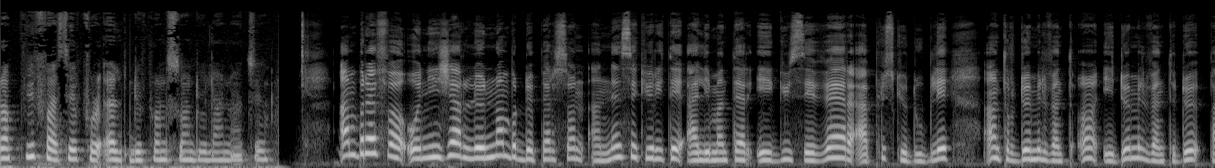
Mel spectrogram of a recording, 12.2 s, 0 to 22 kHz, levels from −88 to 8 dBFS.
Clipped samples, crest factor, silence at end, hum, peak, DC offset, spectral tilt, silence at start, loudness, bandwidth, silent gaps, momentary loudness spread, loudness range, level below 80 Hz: under 0.1%; 16 dB; 0 s; none; -4 dBFS; under 0.1%; -6 dB/octave; 0 s; -22 LUFS; 17 kHz; none; 8 LU; 3 LU; -50 dBFS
